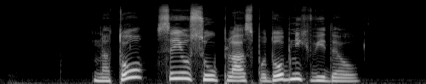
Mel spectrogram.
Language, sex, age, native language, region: Slovenian, female, 30-49, Slovenian, Central Slovenia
